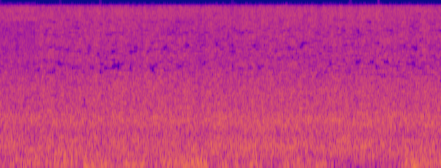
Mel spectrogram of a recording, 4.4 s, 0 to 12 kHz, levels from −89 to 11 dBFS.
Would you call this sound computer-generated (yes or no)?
no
